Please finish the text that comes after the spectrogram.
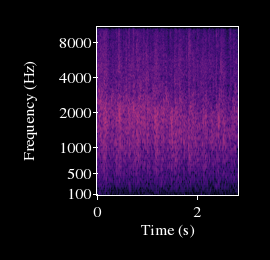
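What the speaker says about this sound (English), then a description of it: "Let's have a round of applause for Ms. Harris." Steady, dense clapping from a large audience fills the room, continuous and even throughout with no one speaking over it.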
